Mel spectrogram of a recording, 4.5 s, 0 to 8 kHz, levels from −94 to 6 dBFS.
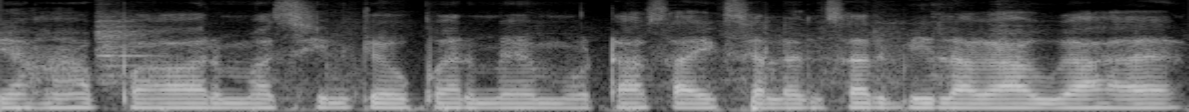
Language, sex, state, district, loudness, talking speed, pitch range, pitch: Hindi, male, Jharkhand, Ranchi, -18 LUFS, 160 wpm, 115-120 Hz, 120 Hz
